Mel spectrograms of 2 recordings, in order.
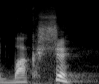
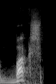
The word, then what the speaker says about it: бакши: или настоятель буддийского храма обязательно нужно отметить что после буквы ш есть неясный гласный бакши мне мы бакшиш произносим а бакши так вот когда часто пишут или вот от слова и происходит слово м.ч.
